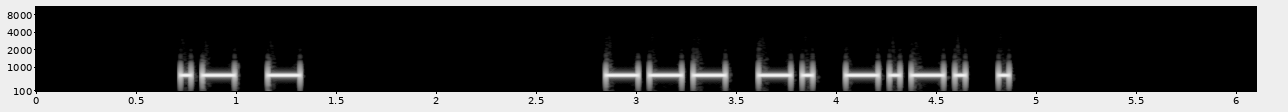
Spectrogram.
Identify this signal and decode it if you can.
Morse code, heard as a keyed tone, about 22 wpm, 700 Hz. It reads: AT ONCE
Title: 4x Word-Spacing - Sentences from Top 300 Words - 22wpm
